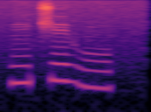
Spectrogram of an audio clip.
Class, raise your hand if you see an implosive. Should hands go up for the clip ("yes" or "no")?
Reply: no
